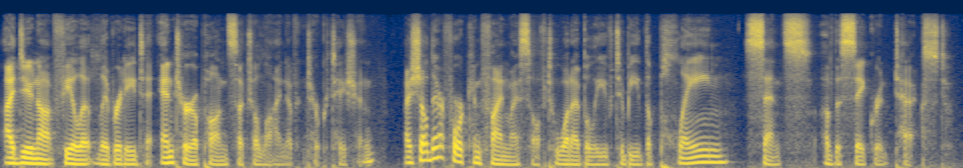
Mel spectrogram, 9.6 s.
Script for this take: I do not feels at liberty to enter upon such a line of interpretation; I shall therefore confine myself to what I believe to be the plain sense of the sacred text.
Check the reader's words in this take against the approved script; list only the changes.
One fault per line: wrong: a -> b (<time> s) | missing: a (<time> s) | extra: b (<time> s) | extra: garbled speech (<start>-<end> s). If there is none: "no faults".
wrong: feels -> feel (0.6 s)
